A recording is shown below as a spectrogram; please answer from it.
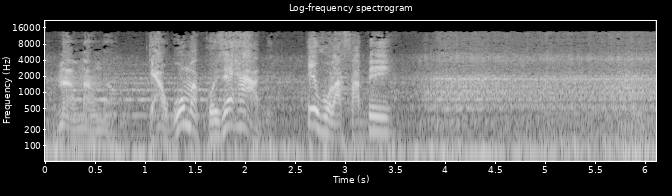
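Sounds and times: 
large bus engine idling: 0.0 - 6.0
speech: 0.1 - 3.9.

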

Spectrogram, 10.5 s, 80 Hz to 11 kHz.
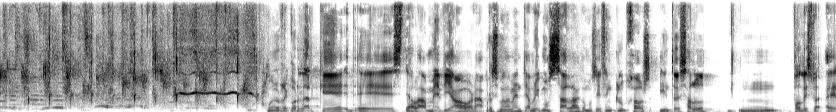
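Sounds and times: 
audience clapping: 0.0 - 3.4
speech: 3.3 - 10.4.

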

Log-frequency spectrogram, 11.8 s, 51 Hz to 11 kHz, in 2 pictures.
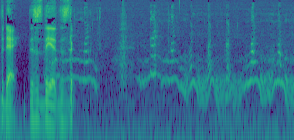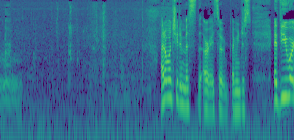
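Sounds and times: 
speech: 0.0 - 1.6, 9.1 - 11.7
cat making num num vocalisations while eating sour cream: 0.9 - 6.4.

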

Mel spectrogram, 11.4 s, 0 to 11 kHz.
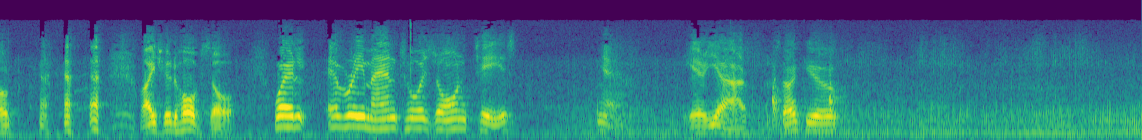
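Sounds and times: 
speech: 0.0 - 5.2, 6.0 - 8.6
airplane engine droning with a low throbbing rumble: 4.3 - 11.4.

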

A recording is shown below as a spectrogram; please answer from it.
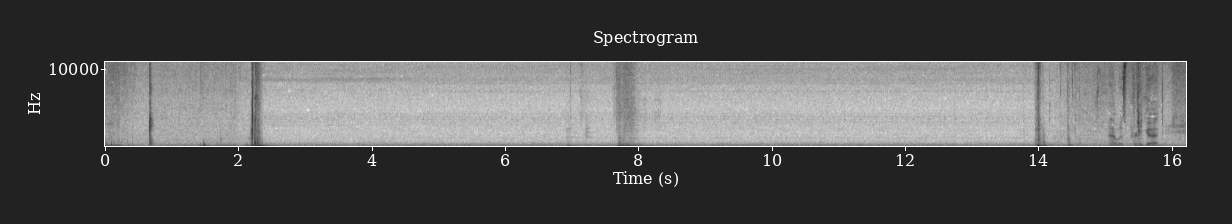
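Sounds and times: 
low outdoor rumble: 0.0 - 16.2
heavy metal trailer hitch assembly clunking as it is loaded as scrap: 6.8 - 8.7, 13.9 - 14.7
speech: 15.2 - 16.2.

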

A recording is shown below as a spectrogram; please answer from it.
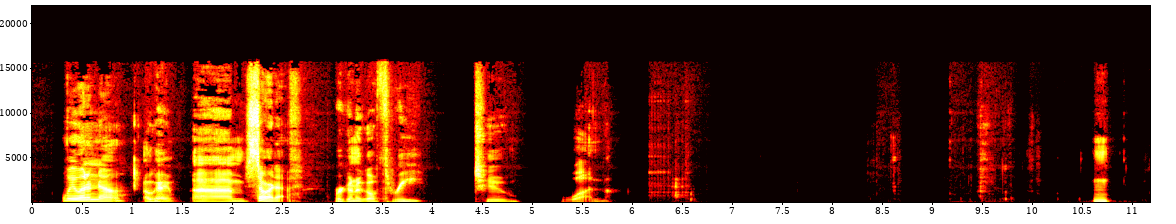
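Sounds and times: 
speech: 0.3 - 5.8, 10.6 - 10.8
crunchy chewing of peanut butter onion sandwich: 8.4 - 10.2.

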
